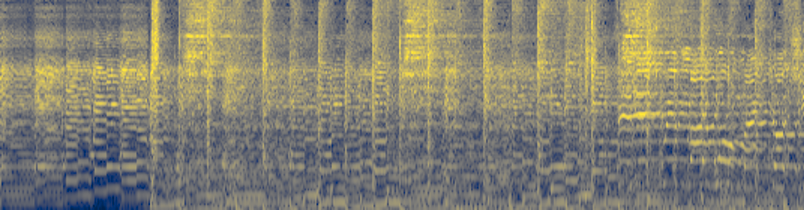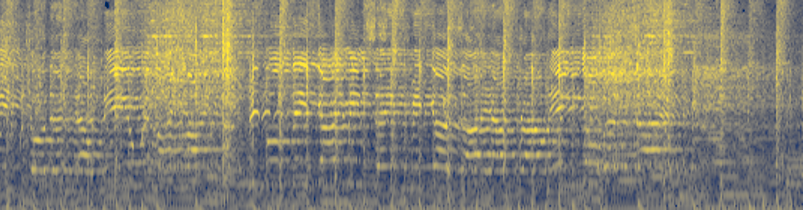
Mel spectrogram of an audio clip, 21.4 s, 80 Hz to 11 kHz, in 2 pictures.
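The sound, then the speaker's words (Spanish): A heavy metal song from a band's second studio album, released in 1970, with thick, distorted electric guitar riffs and pounding drums, kicking in loudly after a brief quieter opening and staying dense and steady throughout. “es considerada una de las precursoras del sonido heavy metal junto a … y ….”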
